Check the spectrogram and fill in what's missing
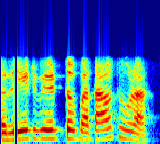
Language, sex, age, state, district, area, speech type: Hindi, female, 30-45, Madhya Pradesh, Gwalior, rural, conversation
